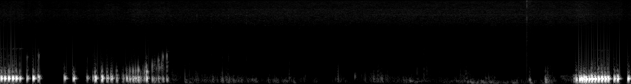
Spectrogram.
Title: Stomach rumbling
